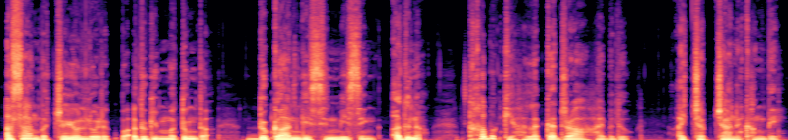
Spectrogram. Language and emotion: Manipuri, fearful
